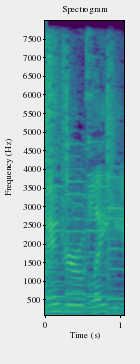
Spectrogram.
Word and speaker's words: Andrew Leahy: So, we're here with Andrew Ley, right? Am I pronouncing that right?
